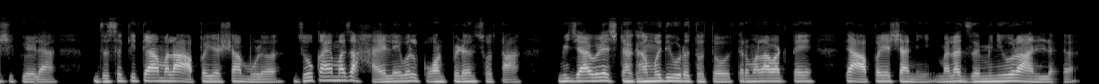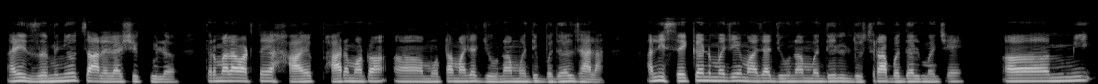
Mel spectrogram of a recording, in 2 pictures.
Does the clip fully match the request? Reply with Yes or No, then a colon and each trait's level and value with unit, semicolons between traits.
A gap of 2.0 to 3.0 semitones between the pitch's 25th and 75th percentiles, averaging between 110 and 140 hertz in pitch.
Yes: narrow, 2.5 semitones; low, 135 Hz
